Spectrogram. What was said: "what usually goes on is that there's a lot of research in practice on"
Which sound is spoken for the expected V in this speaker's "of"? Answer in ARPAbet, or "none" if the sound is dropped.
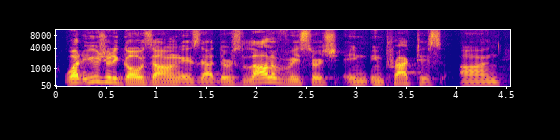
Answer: V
